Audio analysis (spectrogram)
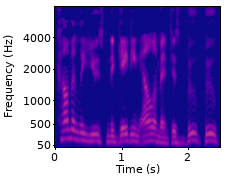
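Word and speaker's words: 不: used negating element is bubu pronounced with second tone when followed by a fourth tone this can be placed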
